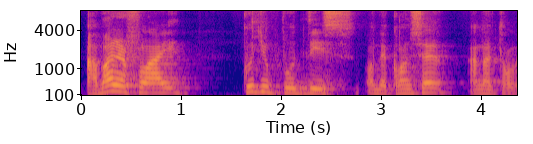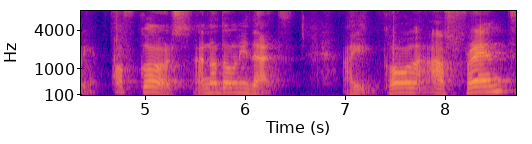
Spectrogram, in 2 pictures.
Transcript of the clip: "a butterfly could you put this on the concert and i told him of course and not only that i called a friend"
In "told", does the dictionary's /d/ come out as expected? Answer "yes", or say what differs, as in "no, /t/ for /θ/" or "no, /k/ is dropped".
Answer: no, /d/ is dropped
